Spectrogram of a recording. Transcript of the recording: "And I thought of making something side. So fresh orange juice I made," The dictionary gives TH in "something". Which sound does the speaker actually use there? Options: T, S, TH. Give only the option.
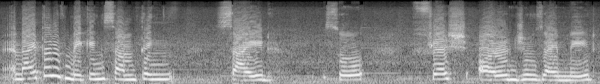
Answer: T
